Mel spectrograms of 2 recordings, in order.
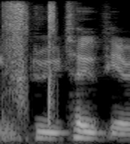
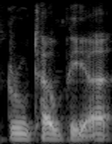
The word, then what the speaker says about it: Scrutopia: careful how you pronounce that, don't you? Yes, it is. It's definitely a UT and not an EW.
